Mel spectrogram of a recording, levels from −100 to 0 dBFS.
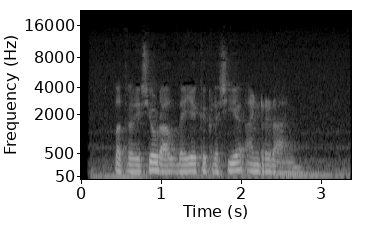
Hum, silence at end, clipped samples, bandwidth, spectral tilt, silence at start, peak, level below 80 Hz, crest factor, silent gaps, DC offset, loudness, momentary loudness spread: none; 0 s; under 0.1%; 14 kHz; -7 dB/octave; 0.1 s; -24 dBFS; -54 dBFS; 16 dB; none; under 0.1%; -40 LUFS; 15 LU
